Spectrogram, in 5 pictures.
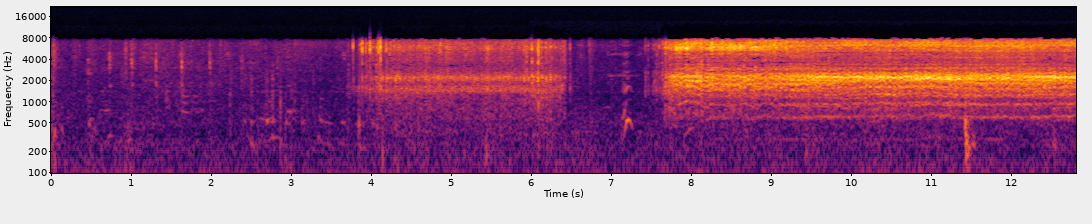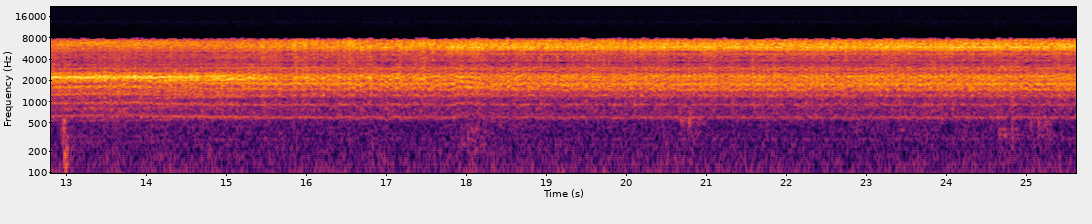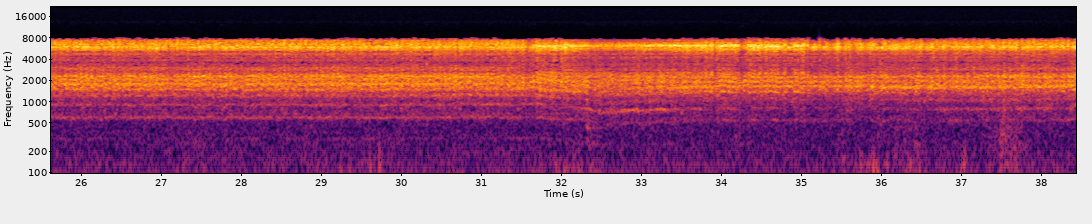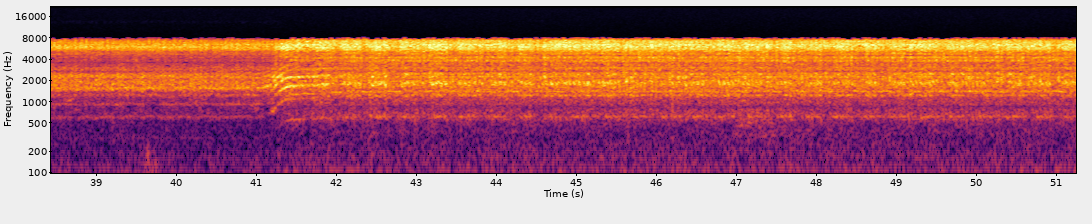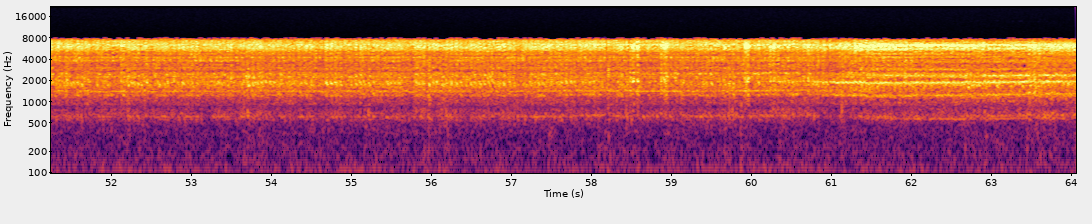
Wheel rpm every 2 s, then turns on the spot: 0, 0, 30, 30, 80, 80, 80, 80, 80, 80, 80, 80, 80, 80, 80, 80, 70, 70, 70, 80, 110, 160, 160, 160, 160, 160, 160, 160, 160, 160, 160, 140.
4-6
